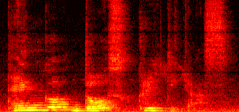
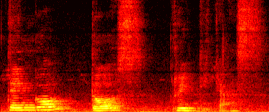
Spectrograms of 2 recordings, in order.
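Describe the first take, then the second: First: Tengo dos críticas in a voiceless whisper. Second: Said in the usual way. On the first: Shown as a demonstration. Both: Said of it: "Tengo means I have".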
